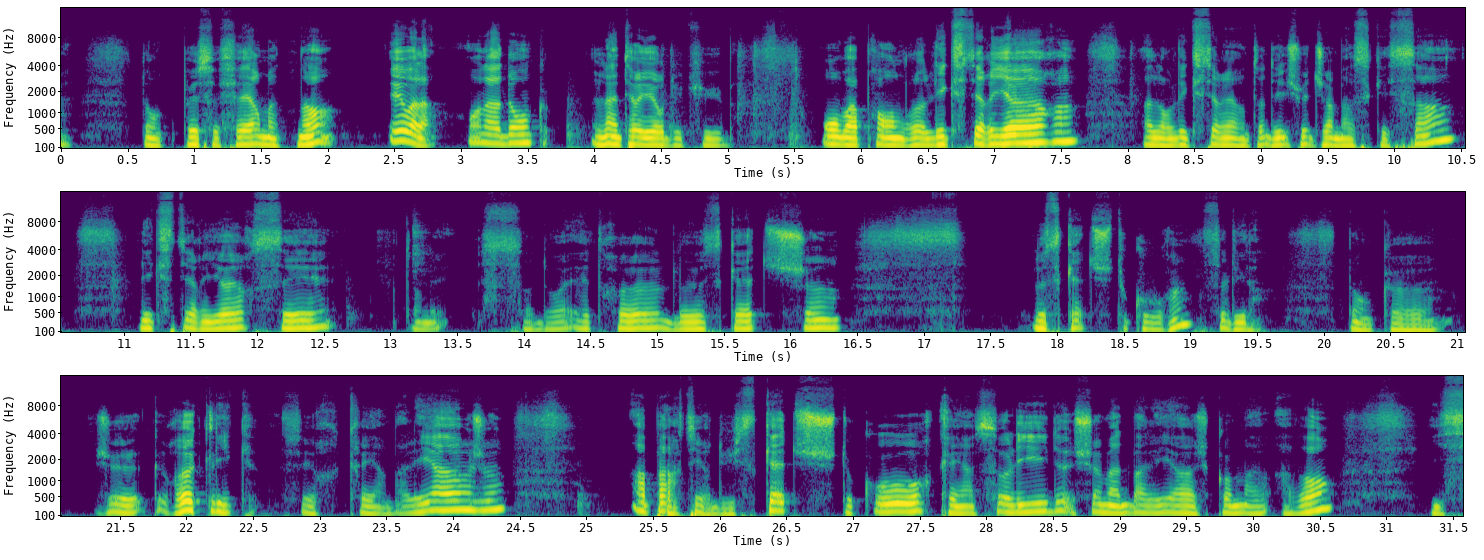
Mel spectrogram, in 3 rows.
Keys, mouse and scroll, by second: 1.8 click, 10.0 click, 10.4 space, 12.2 click, 12.9-14.2 drag, 14.3 scroll up 1, 14.8 right click, 17.3 click, 18.2 scroll up 1, 19.0-19.7 scroll down 2, 20.2 click, 22.7 click, 25.3 click, 26.4 click, 27.8 click, 28.9 click, 30.9 click.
